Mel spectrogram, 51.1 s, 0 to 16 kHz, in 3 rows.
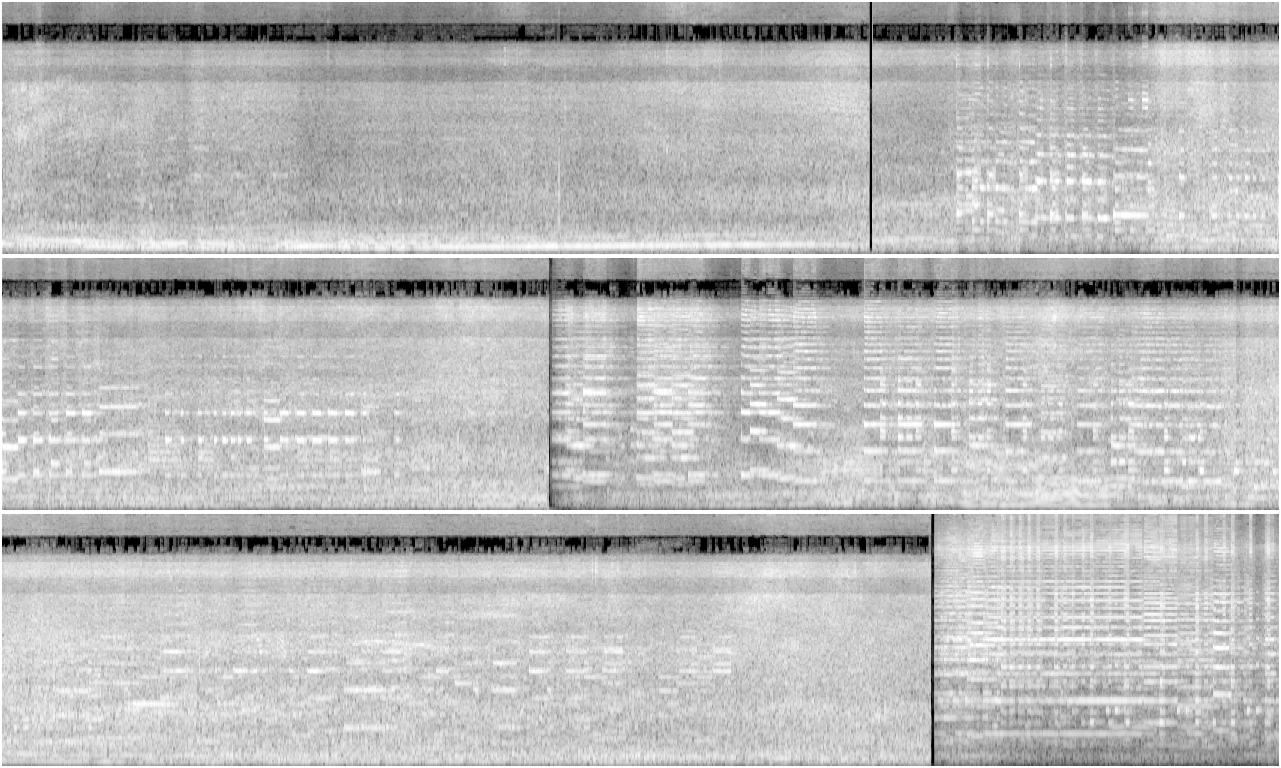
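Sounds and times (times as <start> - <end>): bus engine pulling away: 0.0 - 24.4, 26.5 - 43.5
multi-tone bus air horn melody: 12.6 - 22.9, 24.4 - 44.0, 46.5 - 51.0.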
